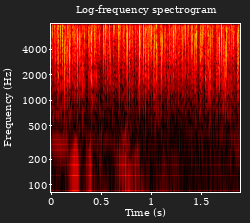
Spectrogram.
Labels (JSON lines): {"label": "biophony, cascading saw", "recorder": "SoundTrap 600 or HydroMoth"}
